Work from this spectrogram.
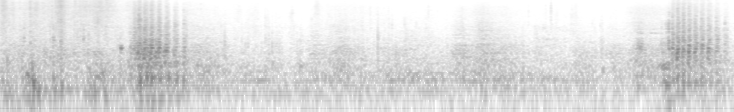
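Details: Horse giving two short whinny bursts about four seconds apart, with faint hoof clip-clop and rustling between them.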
